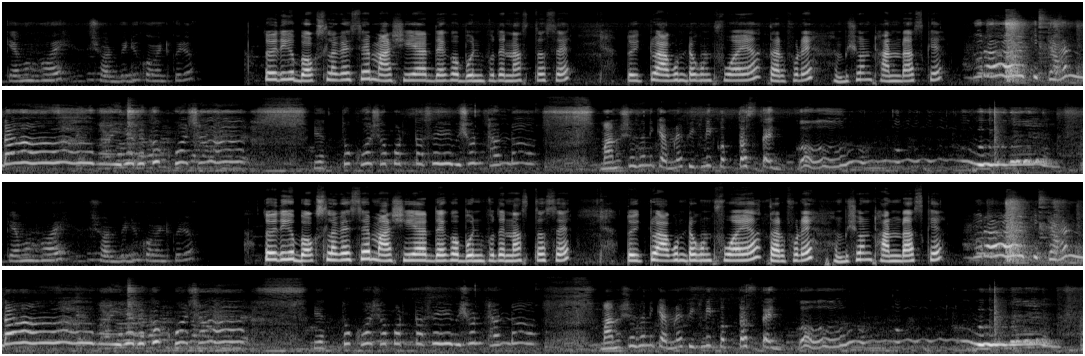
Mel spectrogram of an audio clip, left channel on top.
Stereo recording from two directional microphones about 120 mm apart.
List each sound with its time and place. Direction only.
2.6 s speech: 40° right (ahead or behind)
9.7 s a woman's voice: 10° left (ahead or behind); by 13.2 s 15° right (ahead or behind)
13.9 s speech: 5° right (ahead or behind)
14.4 s a woman's voice: 15° left (ahead or behind)
15.9 s speech: centre (ahead or behind)
16.8 s a woman's voice: 15° left (ahead or behind)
